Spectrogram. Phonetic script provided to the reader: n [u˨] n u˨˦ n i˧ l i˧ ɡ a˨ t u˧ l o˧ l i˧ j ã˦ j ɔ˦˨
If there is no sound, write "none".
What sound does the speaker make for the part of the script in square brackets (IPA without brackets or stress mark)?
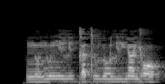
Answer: o˨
